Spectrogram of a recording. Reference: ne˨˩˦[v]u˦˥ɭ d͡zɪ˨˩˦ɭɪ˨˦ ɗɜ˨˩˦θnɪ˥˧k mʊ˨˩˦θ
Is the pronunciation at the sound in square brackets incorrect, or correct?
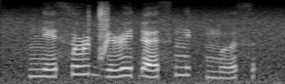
incorrect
